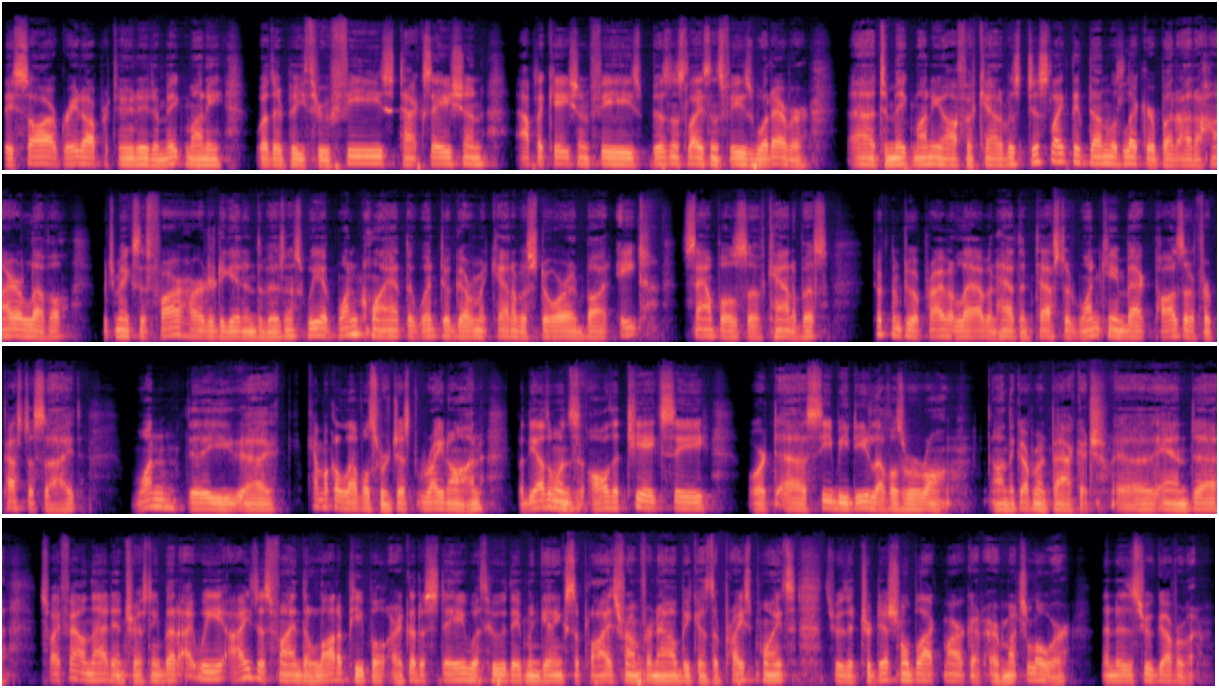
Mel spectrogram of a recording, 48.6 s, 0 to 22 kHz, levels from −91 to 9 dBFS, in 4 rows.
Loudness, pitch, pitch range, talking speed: -17 LUFS, 105 Hz, 95-110 Hz, 190 wpm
